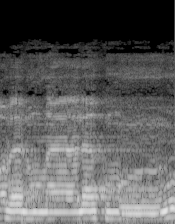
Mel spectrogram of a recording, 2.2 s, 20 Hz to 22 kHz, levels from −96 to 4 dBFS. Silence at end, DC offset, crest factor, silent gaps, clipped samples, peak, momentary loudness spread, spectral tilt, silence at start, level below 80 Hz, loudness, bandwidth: 0 s; under 0.1%; 10 dB; none; under 0.1%; -6 dBFS; 3 LU; -7 dB/octave; 0 s; -46 dBFS; -15 LUFS; 8.4 kHz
